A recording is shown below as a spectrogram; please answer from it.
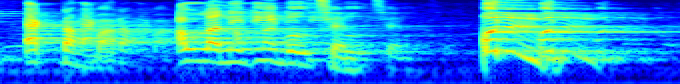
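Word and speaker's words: قل: কি বললাম কুল নয় উচ্চারণের পার্থক্য মানেও পার্থক্য কুল কয় বয় হস কুল আর কয় হস উলা কুল দুটো কুলের মধ্যে পার্থক্য আছে কুলু থেকে কুল মানে বলো আকালা ইয়া কুলু থেকে কুল মানে গেল বা খাও এজন্য বাবা যে ইমামের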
